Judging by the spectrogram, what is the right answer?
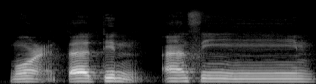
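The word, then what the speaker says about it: مُعْتَدٍ أَثِيمٍ: Di sini ada hukum kasroh tanwin yang bertemu dengan huruf alif, ini hukumnya dibaca idhar halqi. Jadi cara membacanya yaitu tidak boleh didengungkan, jadi harus dibaca jelas. Mu'tadin asim, tidak boleh dibaca mu'tadin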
